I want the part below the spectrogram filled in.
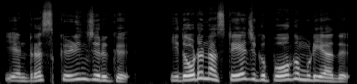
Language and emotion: Tamil, sad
